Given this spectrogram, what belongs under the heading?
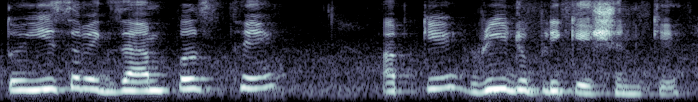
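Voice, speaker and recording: A woman teaching a grammar lesson. She asks the class questions, answers them herself, and reads definitions slowly. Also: on the high side, lively intonation, warm tone, slight background noise, low-quality recording.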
